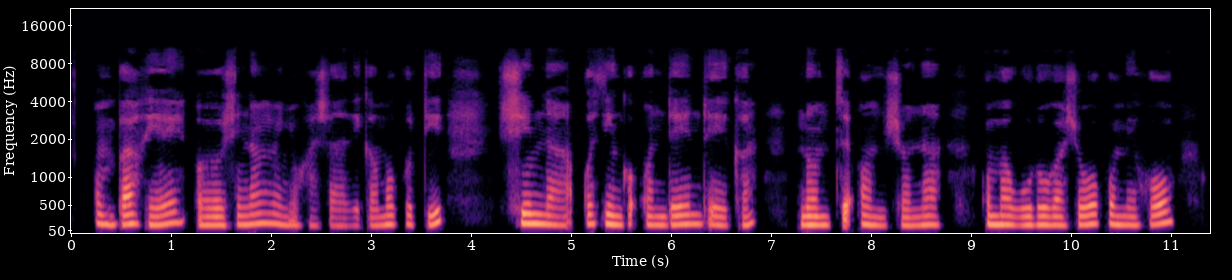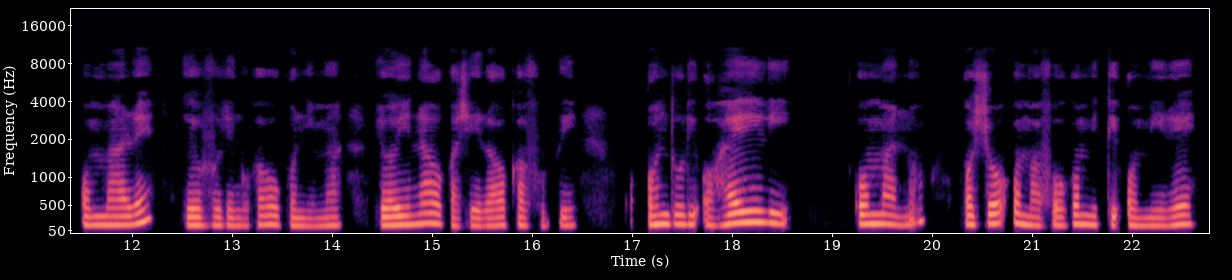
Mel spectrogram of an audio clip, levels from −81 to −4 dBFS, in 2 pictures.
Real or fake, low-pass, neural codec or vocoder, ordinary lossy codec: fake; 10.8 kHz; codec, 24 kHz, 1.2 kbps, DualCodec; AAC, 32 kbps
